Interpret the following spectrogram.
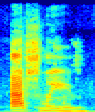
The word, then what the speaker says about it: Aisling: Ashleen. It's completely non-phonetic.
